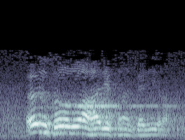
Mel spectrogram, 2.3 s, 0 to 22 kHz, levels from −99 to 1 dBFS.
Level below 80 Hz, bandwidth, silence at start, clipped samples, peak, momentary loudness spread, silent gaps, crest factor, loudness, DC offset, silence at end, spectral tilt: -56 dBFS; 4 kHz; 0.35 s; under 0.1%; -2 dBFS; 11 LU; none; 12 dB; -14 LUFS; under 0.1%; 0 s; -12.5 dB/octave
